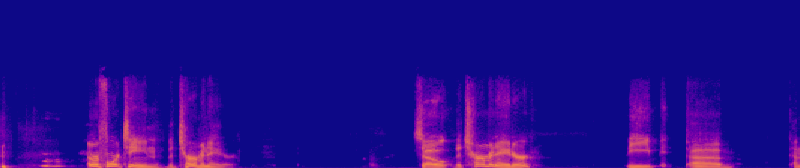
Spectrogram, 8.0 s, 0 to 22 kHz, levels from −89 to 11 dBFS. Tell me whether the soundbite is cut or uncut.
cut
